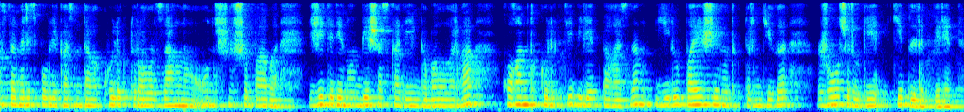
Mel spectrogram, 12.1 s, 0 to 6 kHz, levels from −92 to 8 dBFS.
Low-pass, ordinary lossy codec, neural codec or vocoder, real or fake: 5.4 kHz; none; none; real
